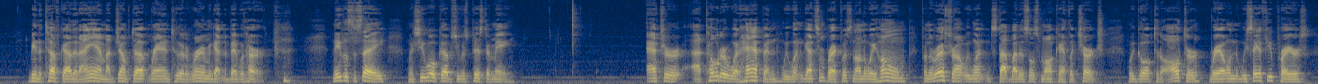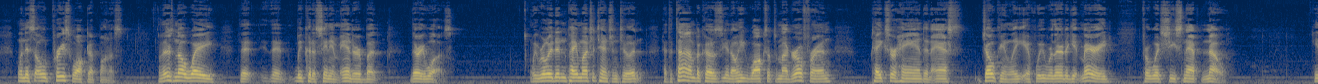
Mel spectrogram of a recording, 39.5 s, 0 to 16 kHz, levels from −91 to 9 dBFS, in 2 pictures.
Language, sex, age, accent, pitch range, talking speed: English, male, 40-59, American, 115-140 Hz, 210 wpm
